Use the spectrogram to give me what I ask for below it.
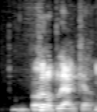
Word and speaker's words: Konoplyanka: Konoplyanka.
